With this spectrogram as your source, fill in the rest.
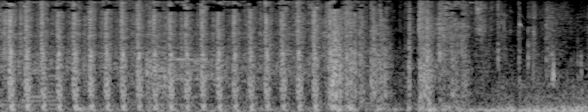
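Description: Rapid automatic gunfire in the Warzone (Modern Warfare) video game, a long burst of evenly spaced shots that breaks off, then gives way to scattered further bursts, fairly close and clear.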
